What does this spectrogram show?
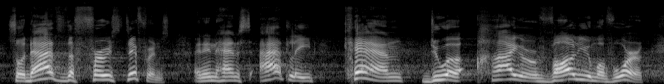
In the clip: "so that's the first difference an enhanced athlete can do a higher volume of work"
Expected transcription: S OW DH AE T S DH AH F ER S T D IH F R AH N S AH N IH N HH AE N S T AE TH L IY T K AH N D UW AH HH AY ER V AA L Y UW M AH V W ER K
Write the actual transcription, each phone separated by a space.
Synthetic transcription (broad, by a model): S OW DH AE T S DH AH F ER S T D IH F R AH N S AH N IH N HH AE N S AE T L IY T K AH N D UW AH HH AY ER V AA L Y UW M AH V W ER K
